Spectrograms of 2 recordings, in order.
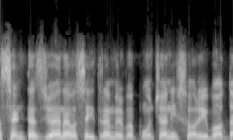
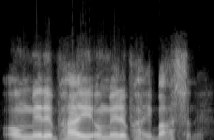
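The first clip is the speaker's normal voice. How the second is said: low, soft, sinking plea for attention; subdued appeal; 6 semitones lower, 8 dB quieter than usual. Real, not acted. Debater to opponent who talks over him, subdued appeal. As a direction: let the voice drop away, softer with each phrase.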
